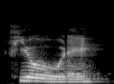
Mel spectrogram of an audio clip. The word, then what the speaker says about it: fiore: It doubles the F. Ffiore. Okay, so ffiore has a flipped R, and it has two closed vowels. The O and the E are closed.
